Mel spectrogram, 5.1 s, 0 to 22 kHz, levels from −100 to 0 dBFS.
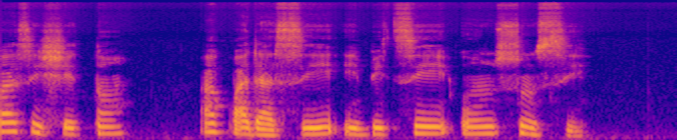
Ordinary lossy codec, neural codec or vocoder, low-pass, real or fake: none; none; none; real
